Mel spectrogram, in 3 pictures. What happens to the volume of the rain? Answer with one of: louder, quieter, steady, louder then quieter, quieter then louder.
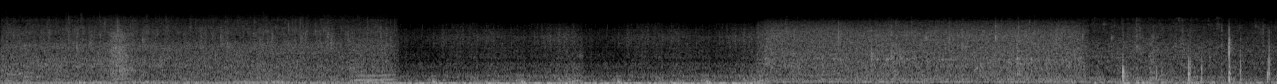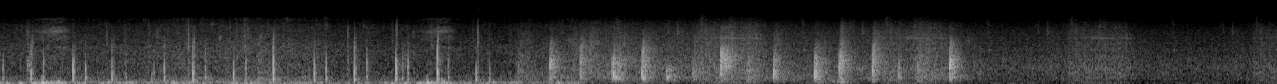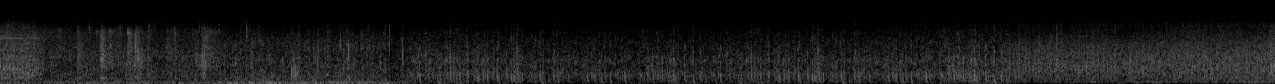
quieter.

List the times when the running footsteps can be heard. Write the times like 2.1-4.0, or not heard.
11.2-22.5.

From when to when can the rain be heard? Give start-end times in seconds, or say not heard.
0.0-38.2.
